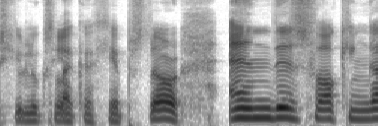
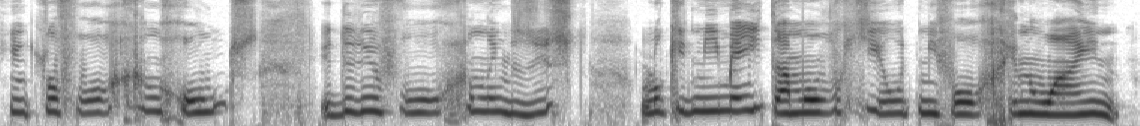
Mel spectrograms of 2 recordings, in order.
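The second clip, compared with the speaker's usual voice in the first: put-on high-pitched, stretched-out drunk whine; drunk guy impression; 12 semitones higher than usual. Drunk with wine ranting at comedian, high slurred mimicry. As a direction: imitate a drunk rambling conspiracy believer, way up high.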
